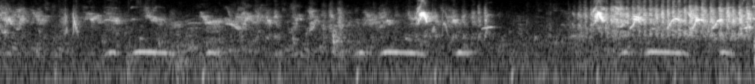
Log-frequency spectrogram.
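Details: Morning chirps of Indian house sparrows, busy tweeting that briefly thins, then swells into a dense, loud chatter, with soft dove coos below.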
